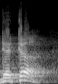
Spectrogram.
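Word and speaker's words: debtor: ये डेटर है, ठीक है, डेबिटर नहीं है। आधे से ज्यादा लोग डेबिटर बोलते हैं, ये है डेटर, इसमें भी बी साइलेंट है।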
